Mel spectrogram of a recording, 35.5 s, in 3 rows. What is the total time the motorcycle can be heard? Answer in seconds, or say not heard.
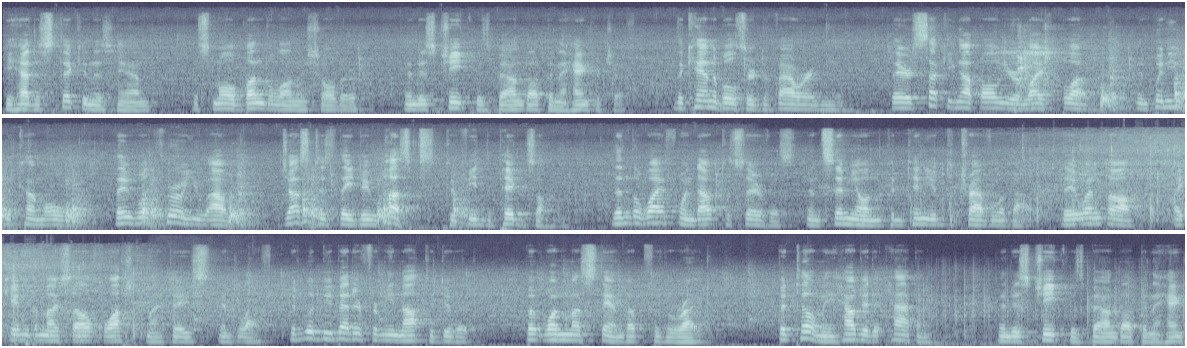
not heard.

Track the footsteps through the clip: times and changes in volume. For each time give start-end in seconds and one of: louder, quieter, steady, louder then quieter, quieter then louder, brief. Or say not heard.
9.9-16.6 steady.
